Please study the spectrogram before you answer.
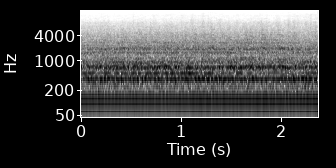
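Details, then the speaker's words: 1948 Delta Milwaukee 14-inch bandsaw after adjustment: the blade no longer vibrates. Even low hum, quieter overall, with a new faint high harmonic that is more audible while winding down, and no knock. Runs normally. "And you can also hear that it's quieter. There's just an extra high harmonic in there. You can sort of hear it more as it's winding down."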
